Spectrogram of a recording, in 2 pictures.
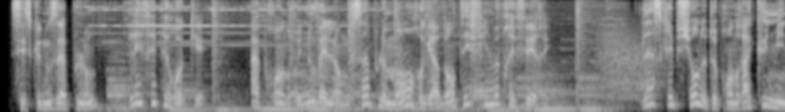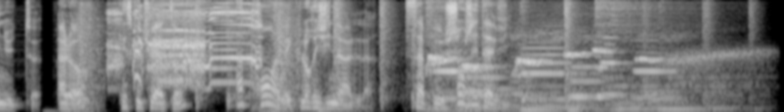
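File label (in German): French Fremdtake Freundlich, voices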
